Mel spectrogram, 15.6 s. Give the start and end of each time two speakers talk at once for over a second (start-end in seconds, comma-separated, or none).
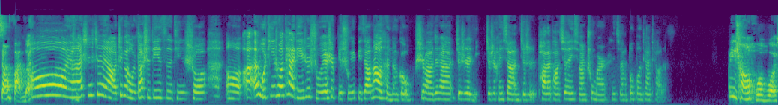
none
